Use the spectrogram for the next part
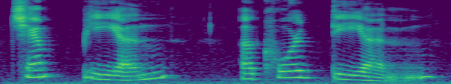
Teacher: See if you can hear where I'm stopping the airflow on the P and the D, both stop consonants, in these two words.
